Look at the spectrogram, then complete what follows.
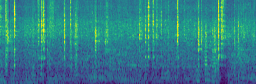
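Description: Kitchen clatter: irregular sharp clinks of metal utensils and dishes, several a second, over a steady low hum.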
